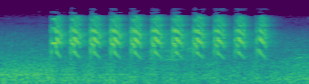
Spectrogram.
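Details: An excited rose-ringed parakeet in a rose garden making a tremendous fuss, giving a rapid run of eleven harsh, screechy notes about four per second, over steady outdoor background hiss.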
